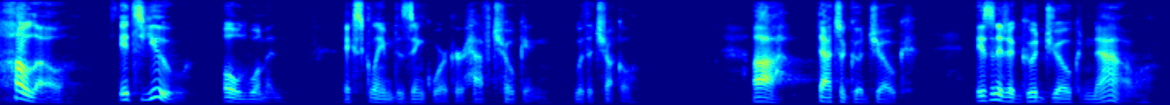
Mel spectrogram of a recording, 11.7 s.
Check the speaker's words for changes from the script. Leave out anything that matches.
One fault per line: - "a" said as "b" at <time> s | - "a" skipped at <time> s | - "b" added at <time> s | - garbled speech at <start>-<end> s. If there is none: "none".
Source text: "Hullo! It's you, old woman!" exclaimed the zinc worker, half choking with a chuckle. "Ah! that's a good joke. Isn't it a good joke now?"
none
